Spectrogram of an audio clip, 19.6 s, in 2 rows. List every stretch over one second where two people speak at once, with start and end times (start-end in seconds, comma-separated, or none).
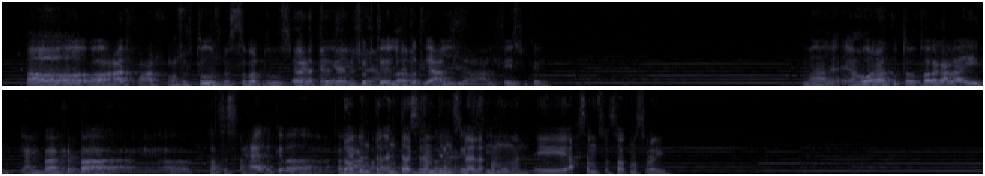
2.8-4.7, 13.2-14.8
